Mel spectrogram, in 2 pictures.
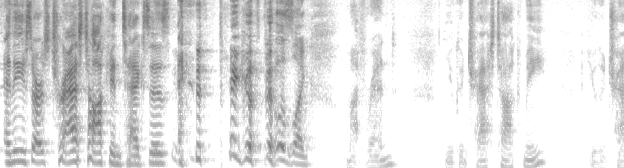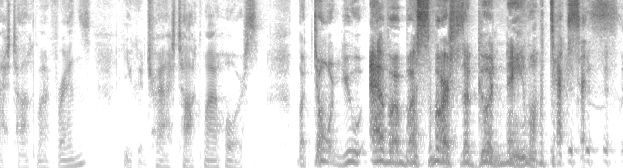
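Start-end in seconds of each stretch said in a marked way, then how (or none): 3.5-8.8 quiet menace. Retold or imitated. Pecos quietly warning a man. 9.2-12.4 mock threat. Pecos threatens the trash talker.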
